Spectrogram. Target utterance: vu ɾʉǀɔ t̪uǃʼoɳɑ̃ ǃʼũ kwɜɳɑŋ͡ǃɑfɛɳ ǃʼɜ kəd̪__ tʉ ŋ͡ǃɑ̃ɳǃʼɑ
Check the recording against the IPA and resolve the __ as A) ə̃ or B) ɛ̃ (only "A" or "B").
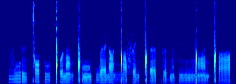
A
